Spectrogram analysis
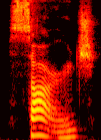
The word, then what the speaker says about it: Sarg: Sarg rhymes with arg.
